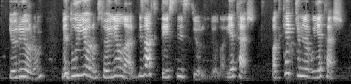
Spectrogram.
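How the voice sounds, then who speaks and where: A woman speaks fairly slowly in a high pitch. Her intonation is lively, and her loudness swings widely. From Turkey, Yozgat. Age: 20s. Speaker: parliamentary candidate and lawyer. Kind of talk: interview. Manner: energetic.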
